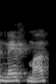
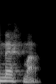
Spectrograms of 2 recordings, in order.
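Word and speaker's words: πνεῦμα: ini Bapak Ibu Saudara neevma bahasa yunaninya neevma tulisannya neoma ya bacanya neevma What is neevma in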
